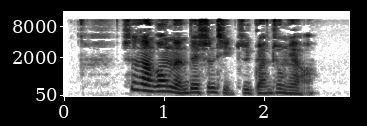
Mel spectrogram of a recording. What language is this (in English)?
Chinese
